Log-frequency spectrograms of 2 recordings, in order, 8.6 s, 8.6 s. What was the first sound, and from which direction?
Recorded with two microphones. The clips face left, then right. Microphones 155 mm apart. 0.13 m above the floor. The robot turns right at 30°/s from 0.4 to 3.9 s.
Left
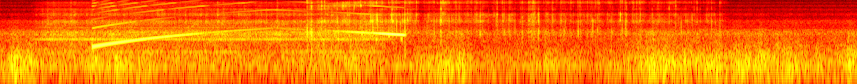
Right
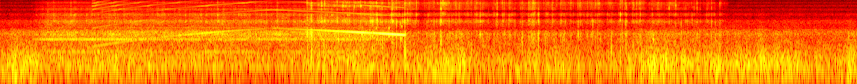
A siren, 70° left (ahead or behind).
